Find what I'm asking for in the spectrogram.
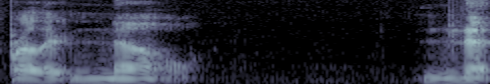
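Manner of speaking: usual speaking voice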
